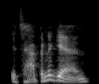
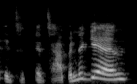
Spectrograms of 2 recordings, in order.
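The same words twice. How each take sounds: First: Said in the usual way. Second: "It's happened again" in high disbelief; exasperated disbelief. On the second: Real, not acted. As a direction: pitch up in disbelief.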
